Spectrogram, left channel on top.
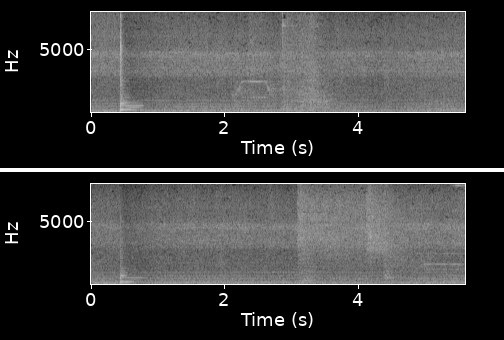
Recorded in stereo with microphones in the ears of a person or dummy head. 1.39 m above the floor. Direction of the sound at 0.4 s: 80° left.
